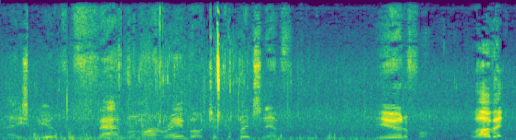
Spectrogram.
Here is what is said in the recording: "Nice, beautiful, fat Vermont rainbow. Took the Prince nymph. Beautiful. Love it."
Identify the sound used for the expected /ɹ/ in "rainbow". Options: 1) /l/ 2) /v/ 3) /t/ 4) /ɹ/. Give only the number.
4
